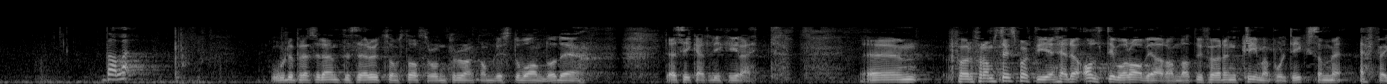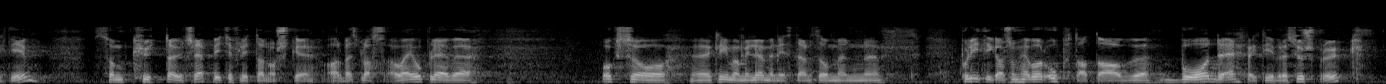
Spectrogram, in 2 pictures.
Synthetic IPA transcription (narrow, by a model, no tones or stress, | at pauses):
d̪ɑːlə | ɡ̥uːd̪əpʰɾɛsɪd̪ɛnt̪̚d̪əseːɾʉːt̪sɔmst̪ɑːt̪sɾoːn̩t̪ʰɾʉːɾɑnkʰɑnbliːst̪oːɑnd̪əɔd̪ɛ | d̪̥ɛæsɪkːəʈliːkəɡɾæ̰ɪt̪ | fɔɾfɾɑmst̪ɛːɡspɑʈiːəɦɛɖɛʔɑlt̪ɪʋoːɾəɑːʋjøːɾɑnd̪əɑt̪ʋɪføːɾəɛnkʰliːmɑpʊlɪt̪ʰɪkːsɔmæɾʔɛfɛkt̪ʰɪːʋ | sɔmkʰʉt̪ːɑɾʉːt̪ʂlɛpːɔɪçːəflʏt̪ːɑnɔ̰ʂkəɑ̰ɾbæɪsplɑsə̰ɾɔæɪʊpleːʋəɾ | ʔɔksɔkʰliːmɑmɪljøːmɪnɪst̪əɳsɔmɛn | pʰʊliːt̪ɪkəʂɔmɦɛʋoːɾəʊpt̪ʰɑt̪ːɑʋboːd̪əɛfɛkt̪ʰɪːʋɾɛsʉʂbɾʉːk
